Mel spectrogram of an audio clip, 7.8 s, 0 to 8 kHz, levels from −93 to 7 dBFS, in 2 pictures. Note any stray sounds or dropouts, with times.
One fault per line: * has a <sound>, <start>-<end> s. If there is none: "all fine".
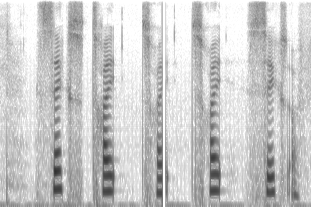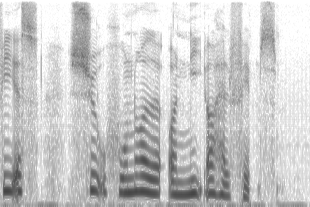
* has a dropout, 2.0-2.1 s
